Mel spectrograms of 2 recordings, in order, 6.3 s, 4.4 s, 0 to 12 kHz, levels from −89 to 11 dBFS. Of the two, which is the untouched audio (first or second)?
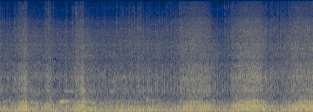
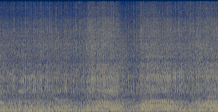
second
